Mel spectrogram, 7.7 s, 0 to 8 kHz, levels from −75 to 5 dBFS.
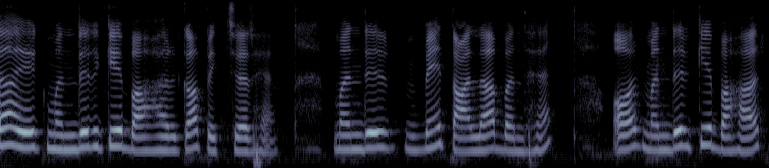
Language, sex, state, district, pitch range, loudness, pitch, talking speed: Hindi, female, Maharashtra, Pune, 210-250 Hz, -32 LUFS, 225 Hz, 140 wpm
